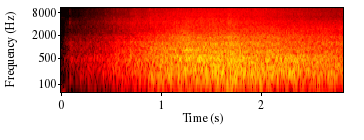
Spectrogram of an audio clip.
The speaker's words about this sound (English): The waves break against a seawall here at San Onofre State Beach.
